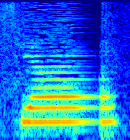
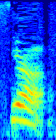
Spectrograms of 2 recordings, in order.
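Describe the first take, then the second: First: The pitch does not fall on the syllable. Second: The pitch falls on the syllable. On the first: It means blind or shrimp. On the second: It means down or below.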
